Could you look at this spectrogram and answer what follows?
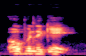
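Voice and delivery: ordinary talk, nothing marked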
